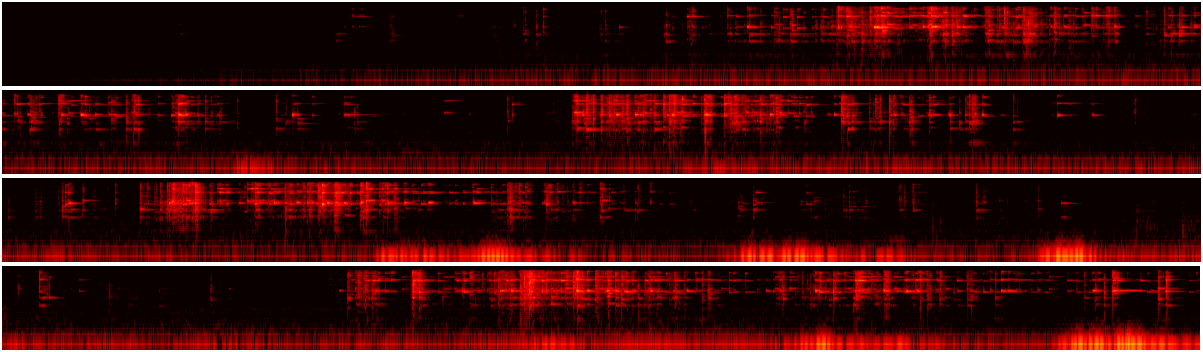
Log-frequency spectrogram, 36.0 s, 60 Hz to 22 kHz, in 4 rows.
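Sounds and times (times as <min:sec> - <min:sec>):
copper bells jingling: 0:05.0 - 0:12.5, 0:13.3 - 0:17.2, 0:18.4 - 0:26.1, 0:29.5 - 0:35.9.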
